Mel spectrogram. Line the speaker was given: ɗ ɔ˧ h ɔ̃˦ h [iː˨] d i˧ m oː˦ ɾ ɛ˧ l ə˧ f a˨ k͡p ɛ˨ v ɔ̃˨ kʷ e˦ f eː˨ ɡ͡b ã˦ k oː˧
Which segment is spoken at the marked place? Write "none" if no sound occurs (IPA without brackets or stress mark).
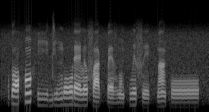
iː˨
